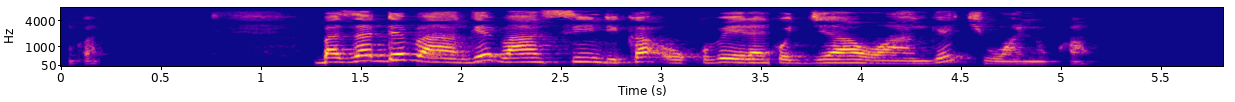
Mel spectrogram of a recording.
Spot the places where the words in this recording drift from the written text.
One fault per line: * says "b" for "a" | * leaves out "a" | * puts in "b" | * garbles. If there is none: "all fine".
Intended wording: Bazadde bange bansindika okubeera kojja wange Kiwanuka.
all fine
